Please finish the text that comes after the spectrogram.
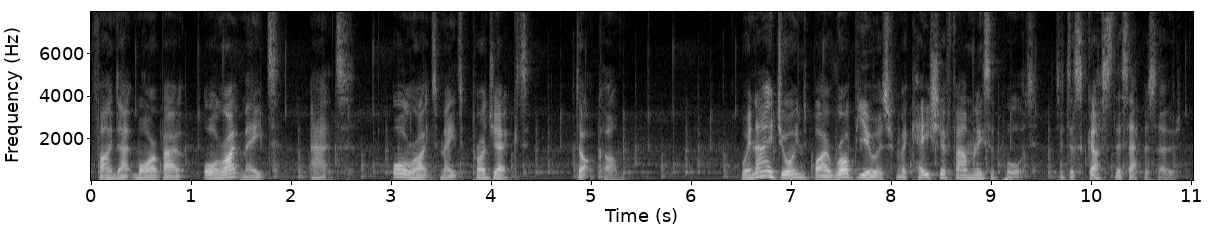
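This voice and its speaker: Man, announcer, scripted credits read, average pitch, faint music behind. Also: lively intonation, measured pace. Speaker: announcer and host.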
